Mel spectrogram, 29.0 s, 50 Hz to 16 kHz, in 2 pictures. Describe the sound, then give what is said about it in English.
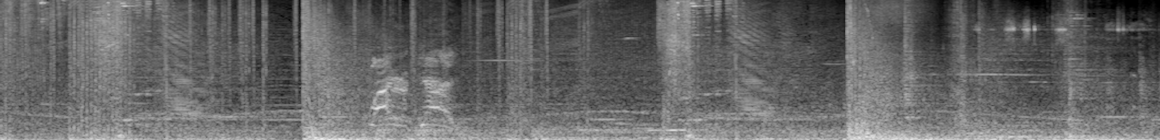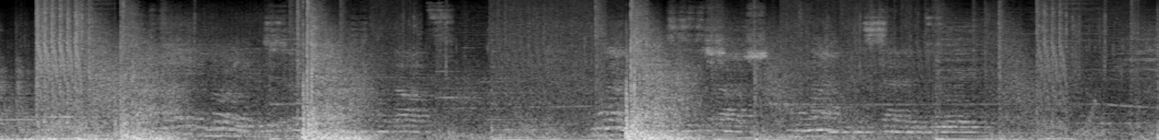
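Chaotic battle noise with bursts of rapid gunfire and heavy booming explosions, loud, punctuated by sharp impacts around 4, 11, 15 and 22 seconds, with shouting voices mixed in. “He ran out in exactly the way he would have wanted. In a hail of gunfire.”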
